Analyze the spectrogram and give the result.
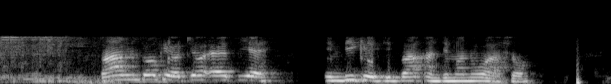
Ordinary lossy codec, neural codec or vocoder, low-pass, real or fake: Opus, 24 kbps; none; 3.6 kHz; real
